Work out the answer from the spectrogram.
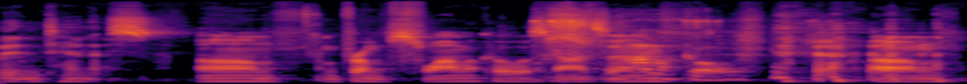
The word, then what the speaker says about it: Suamico: got your start in tennis um I'm from suamico Wisconsin I'm Nicole um it's a suburb of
